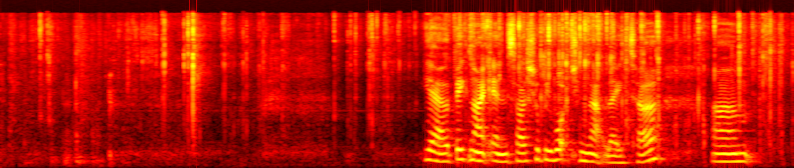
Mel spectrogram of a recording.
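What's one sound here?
A small plastic bag crinkles and rustles as it is handled.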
